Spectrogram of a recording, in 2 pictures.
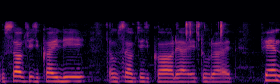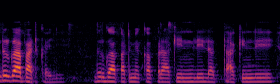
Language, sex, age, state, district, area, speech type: Maithili, female, 30-45, Bihar, Muzaffarpur, rural, spontaneous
